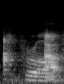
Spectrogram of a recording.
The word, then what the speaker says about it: Aperol: How do you say it? Aperol. Aperol spritz. So I keep saying apparel spritz.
